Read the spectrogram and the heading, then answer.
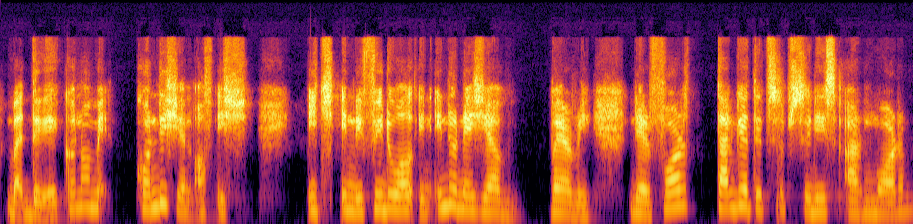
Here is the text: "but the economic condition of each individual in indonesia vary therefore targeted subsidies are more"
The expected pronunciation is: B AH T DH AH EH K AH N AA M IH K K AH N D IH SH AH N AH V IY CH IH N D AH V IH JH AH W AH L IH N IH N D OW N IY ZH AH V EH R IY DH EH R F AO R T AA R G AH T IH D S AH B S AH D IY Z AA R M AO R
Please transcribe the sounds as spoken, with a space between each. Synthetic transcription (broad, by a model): B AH T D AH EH K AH N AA M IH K K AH N D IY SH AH N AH F IY CH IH N D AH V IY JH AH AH L IH N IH N D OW N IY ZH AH V EH R IY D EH R F AO R T AA R G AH T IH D S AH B S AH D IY S AA R M AO R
